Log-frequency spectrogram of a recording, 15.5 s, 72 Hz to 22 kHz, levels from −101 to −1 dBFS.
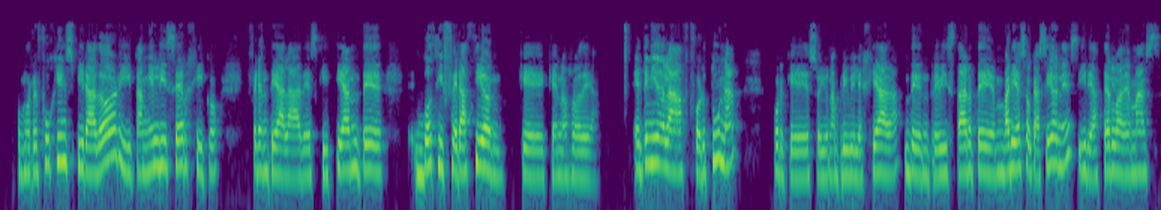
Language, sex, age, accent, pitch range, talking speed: Spanish, female, 20-39, Spanish, 200-240 Hz, 125 wpm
